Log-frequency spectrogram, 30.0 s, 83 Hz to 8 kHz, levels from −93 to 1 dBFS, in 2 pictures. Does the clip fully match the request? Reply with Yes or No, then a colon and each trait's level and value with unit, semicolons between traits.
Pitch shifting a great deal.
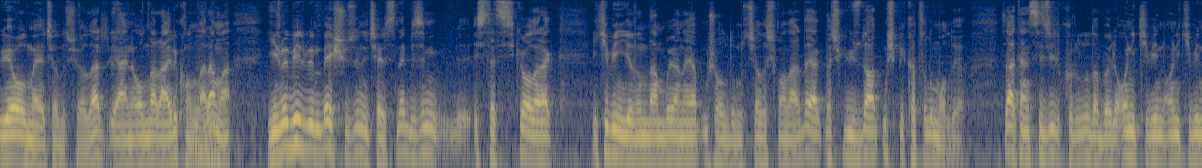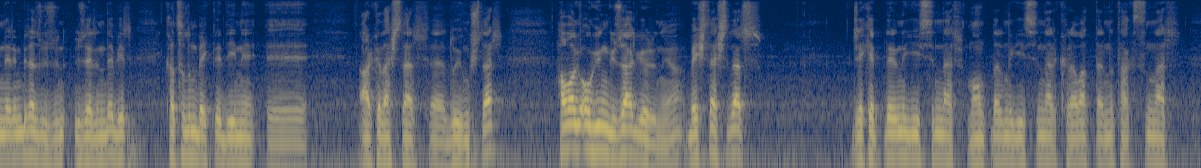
No: average, 3.2 semitones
